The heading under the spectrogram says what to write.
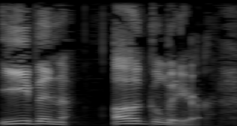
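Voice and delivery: plain

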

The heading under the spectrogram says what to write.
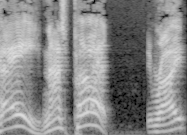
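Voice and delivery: put-on backwoods hillbilly accent. Recalling imitating a buddy on the air, Foster's hillbilly voice. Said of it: "imitate our buddy Foster's hillbilly voice".

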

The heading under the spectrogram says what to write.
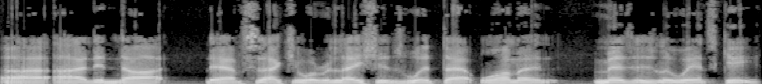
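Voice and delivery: slow, creaky, rough, deliberate, drawn-out delivery. Mocking a speaker on the radio by imitating Bill Clinton. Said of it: "he's starting to sound like Bill Clinton".

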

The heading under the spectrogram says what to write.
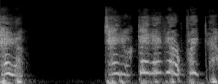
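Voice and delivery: put-on hushed yelling. Retelling calling a dog back inside at night: retelling a hushed yell at a dog. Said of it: "I'm just yelling at him as quietly as I can".

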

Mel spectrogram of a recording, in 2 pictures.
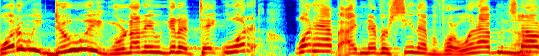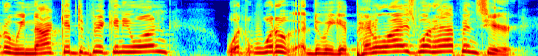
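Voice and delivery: high, frantic, beside-himself screaming shouts. Recounting watching the draft on TV, retelling screaming at the TV. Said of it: "I am screaming at the TV".

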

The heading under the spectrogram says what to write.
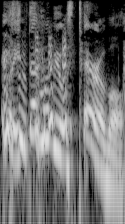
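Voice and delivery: very high bad British accent, swooping pitch. Retelling what Lawrence said on a dog walk: Lawrence's bad British accent. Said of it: "this is my bad British accent".

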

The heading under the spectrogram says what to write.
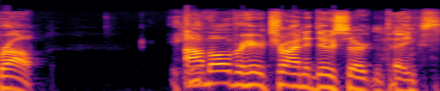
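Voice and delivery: put-on deadpan delivery. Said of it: "he just deadpans to you and he's like".

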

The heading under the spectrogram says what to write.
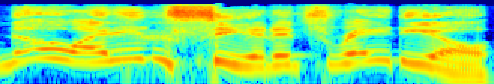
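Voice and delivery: acted yelling, voice very high. Retelling yelling back at the radio broadcasters in the car, retelling a yell. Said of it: "I'm yelling in the car".

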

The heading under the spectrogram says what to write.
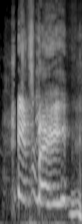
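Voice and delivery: diabolical, sinister put-on clown voice. Joking with co-hosts, answering in a diabolical clown voice. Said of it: "Did your diabolical clown voice?".

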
